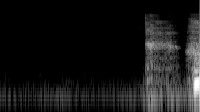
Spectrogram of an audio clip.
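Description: Near silence, then a short intake of breath into the microphone about one and a half seconds in, just before speech resumes.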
